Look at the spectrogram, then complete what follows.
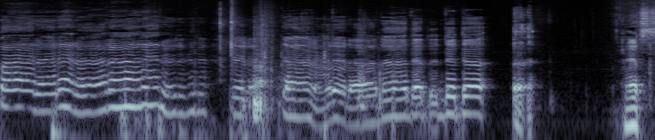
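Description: A long, loud, low-pitched burp rumbles for about two seconds, then breaks into a string of shorter, croaky belches before trailing off into a brief silence and a final short burst.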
